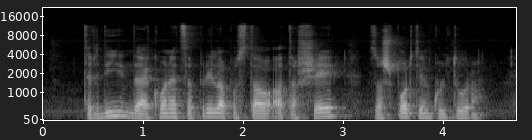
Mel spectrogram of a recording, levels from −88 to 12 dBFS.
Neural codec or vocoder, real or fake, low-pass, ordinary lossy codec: none; real; none; none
